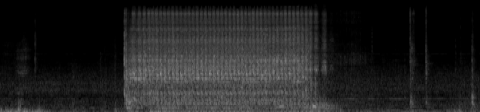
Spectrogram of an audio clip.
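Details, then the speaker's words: Triumph Herald with Stromberg carburettor, choke on: starter churns steadily about three beats a second for four seconds, no firing. Owner suspects jet needs adjusting, not rich enough; jet found wound all the way in. Cranks, no start. "I think the jet needs to be adjusted. I think it's not running rich enough because I had to put my finger in to get it to work."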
